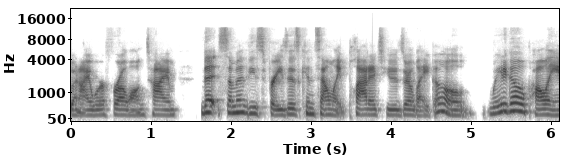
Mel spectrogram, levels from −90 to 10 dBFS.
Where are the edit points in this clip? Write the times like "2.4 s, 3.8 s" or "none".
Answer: 2.2 s

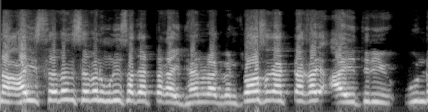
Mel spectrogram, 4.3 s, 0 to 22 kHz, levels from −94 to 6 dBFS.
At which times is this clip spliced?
2.4 s

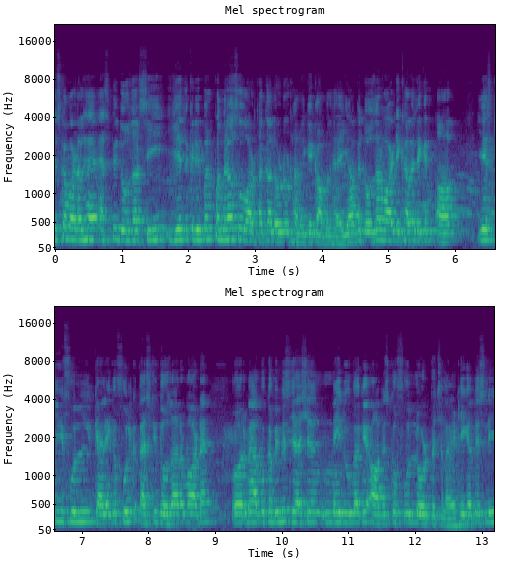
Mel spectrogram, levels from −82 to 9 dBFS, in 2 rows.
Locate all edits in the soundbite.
none

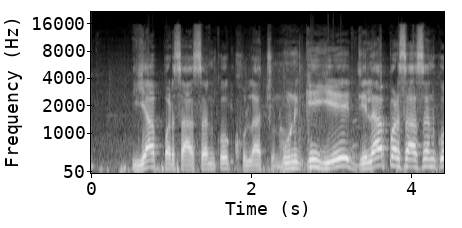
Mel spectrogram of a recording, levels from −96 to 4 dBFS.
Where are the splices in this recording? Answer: 2.3 s

